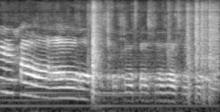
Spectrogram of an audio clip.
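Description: A young woman's long, wordless vocal sound falling steadily in pitch, then more wavering vocalising. There is a bump with rustling about a second in.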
